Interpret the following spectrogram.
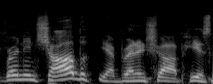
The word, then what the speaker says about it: Schaub: was Venezuelan where's Brandon Schwab from it's shab you have to say his name right Brenan shab yeah Brenan shab he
